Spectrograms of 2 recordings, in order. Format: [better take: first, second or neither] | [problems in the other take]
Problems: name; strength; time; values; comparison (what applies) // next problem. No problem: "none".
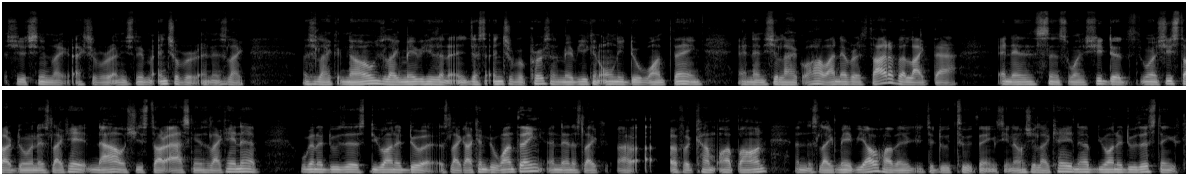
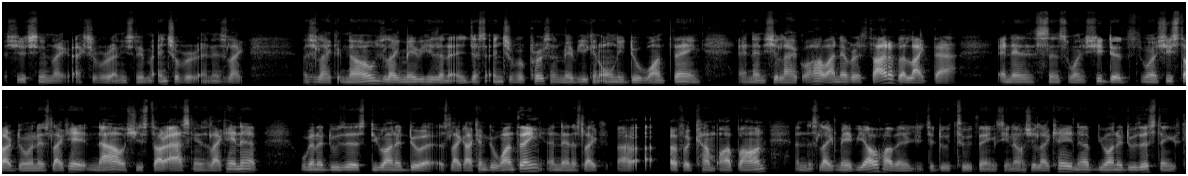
first | thin; very; fading below 400 Hz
